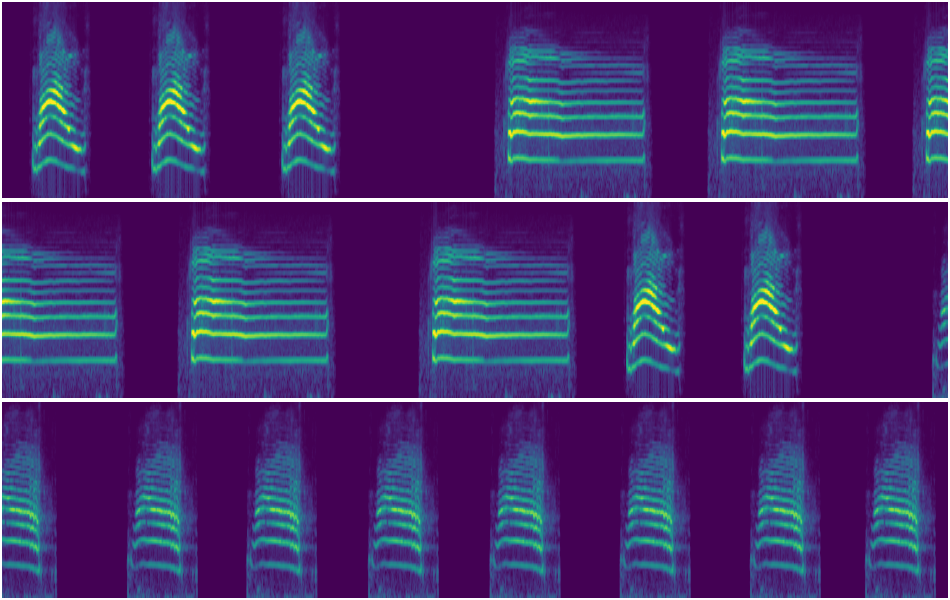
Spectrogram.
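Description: Recorded domestic cat meows played from a cat-sound soundboard app, identical clips repeated with silent gaps. First come four short meows about a second apart that rise and fall in pitch, then four longer, drawn-out meows held on one pitch. After two more short ones, a run of about nine short meows follows near the end.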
